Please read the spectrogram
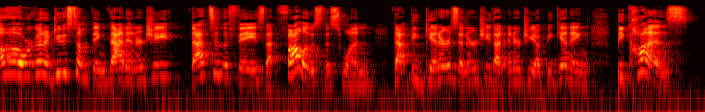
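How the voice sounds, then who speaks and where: The voice moves at a fairly quick pace, with a bright, sharp tone and lively intonation. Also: woman. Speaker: wellness educator. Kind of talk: explanatory talk to camera. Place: home room.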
